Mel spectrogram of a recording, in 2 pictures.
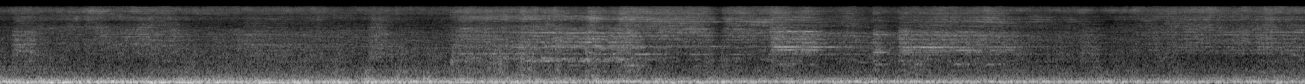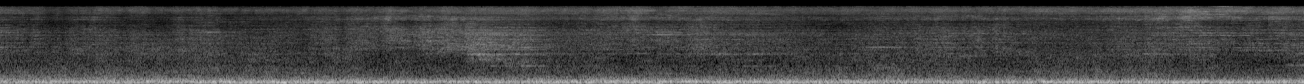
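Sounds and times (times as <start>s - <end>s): freight train wheels rumbling: 0.0s - 26.0s
high-pitched wheel squeals: 4.5s - 10.3s.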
